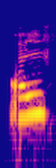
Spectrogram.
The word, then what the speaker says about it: half: Eaten half. Half, not of half. The banana. Not half. We do not pronounce the F, the L.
